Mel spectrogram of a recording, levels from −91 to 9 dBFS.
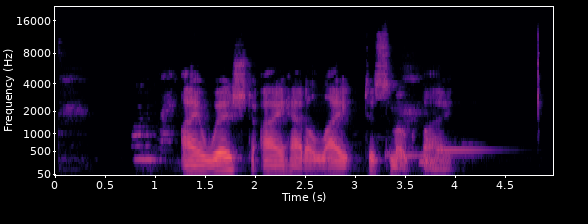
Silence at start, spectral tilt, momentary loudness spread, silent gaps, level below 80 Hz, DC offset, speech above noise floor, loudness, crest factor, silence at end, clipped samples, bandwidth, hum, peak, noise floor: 0.1 s; -4 dB/octave; 19 LU; none; -78 dBFS; under 0.1%; 42 dB; -36 LUFS; 20 dB; 0.7 s; under 0.1%; 13 kHz; none; -18 dBFS; -77 dBFS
